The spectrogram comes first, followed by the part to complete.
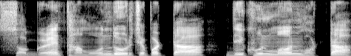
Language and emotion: Goan Konkani, fearful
